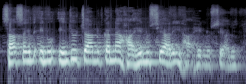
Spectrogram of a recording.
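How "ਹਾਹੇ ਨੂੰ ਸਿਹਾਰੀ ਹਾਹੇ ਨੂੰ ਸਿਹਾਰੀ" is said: ordinary delivery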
